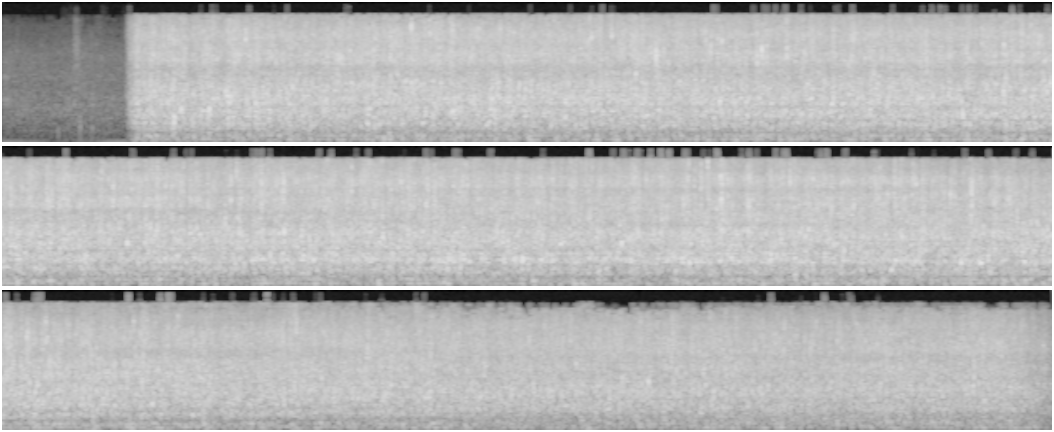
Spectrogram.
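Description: A flowing stream of water rushes in a steady, dense, continuous wash that stays close and loud throughout, with no voices over it.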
